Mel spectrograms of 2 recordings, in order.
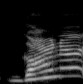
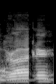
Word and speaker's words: Griner: And then I'm going to look into the Brittany Garner. Is that what you said? Oh, Griner.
